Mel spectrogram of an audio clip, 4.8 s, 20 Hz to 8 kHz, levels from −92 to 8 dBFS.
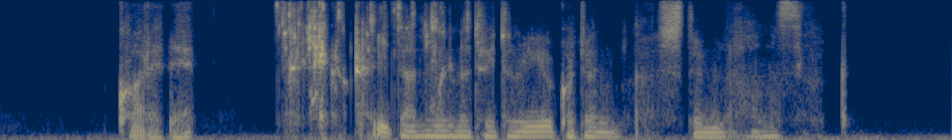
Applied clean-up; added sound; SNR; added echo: neural diffusion model UNIVERSE++.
